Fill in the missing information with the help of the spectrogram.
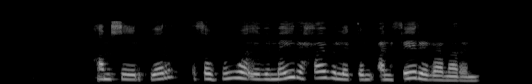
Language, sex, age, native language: Icelandic, female, 30-39, Icelandic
